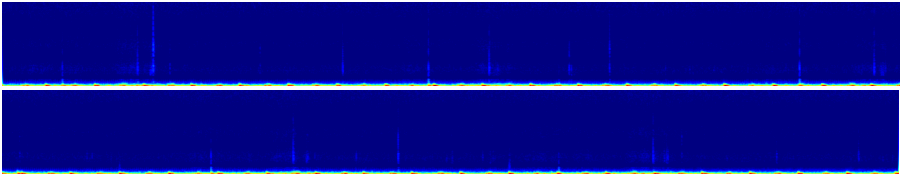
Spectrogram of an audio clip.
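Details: Own heartbeat picked up at the chest: steady, regular low thumping with a faint hum behind it. Continuous pressure on the heart made the upper body sway after a while.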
